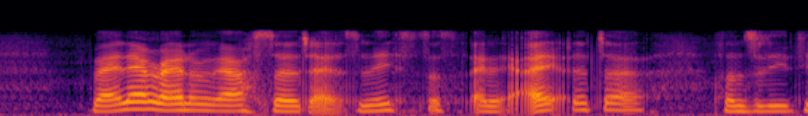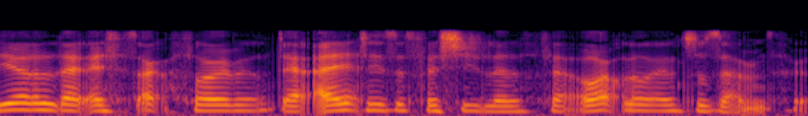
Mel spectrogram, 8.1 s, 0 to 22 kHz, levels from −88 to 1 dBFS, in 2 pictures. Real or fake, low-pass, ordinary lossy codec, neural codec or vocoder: fake; 7.2 kHz; none; autoencoder, 22.05 kHz, a latent of 192 numbers a frame, VITS, trained on many speakers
